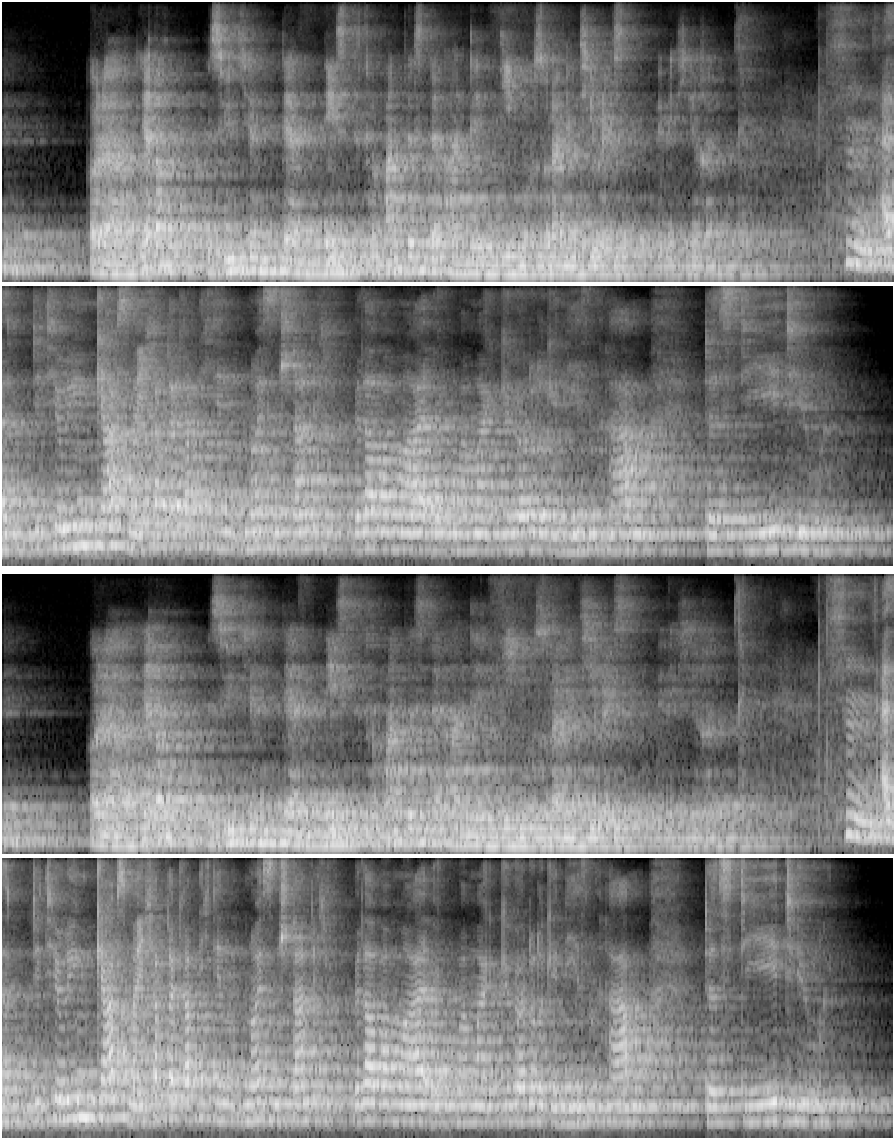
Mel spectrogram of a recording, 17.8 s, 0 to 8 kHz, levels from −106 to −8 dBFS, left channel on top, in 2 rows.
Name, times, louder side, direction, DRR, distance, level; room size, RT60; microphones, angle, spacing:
voice 1, 0.9-1.7 2.0-6.2 6.6-7.1, left 1 dB, 45° left, -1 dB, 0.9 m, -22 dB
voice 2, 8.2-17.2, right 1 dB, 35° right, 3 dB, 0.6 m, -23 dB
7.6 x 3.6 x 4.9 m, 2.6 s
head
